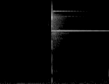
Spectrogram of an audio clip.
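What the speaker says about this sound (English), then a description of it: "So this is a mini XLC bell" A small XLC bicycle bell gives a single bright, sharp ding after a moment of silence, its metallic ring lingering and slowly fading.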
